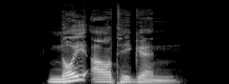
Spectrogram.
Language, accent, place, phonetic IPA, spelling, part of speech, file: German, Germany, Berlin, [ˈnɔɪ̯ˌʔaːɐ̯tɪɡn̩], neuartigen, adjective, De-neuartigen.ogg
- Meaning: inflection of neuartig: 1. strong genitive masculine/neuter singular 2. weak/mixed genitive/dative all-gender singular 3. strong/weak/mixed accusative masculine singular 4. strong dative plural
